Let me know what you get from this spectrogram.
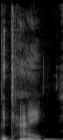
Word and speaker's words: Bucket: Does it say the word bucket but pronounce it bouquet? – Absolutely.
